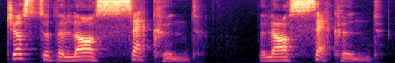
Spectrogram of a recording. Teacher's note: in this case, we drop the final T at the end of last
